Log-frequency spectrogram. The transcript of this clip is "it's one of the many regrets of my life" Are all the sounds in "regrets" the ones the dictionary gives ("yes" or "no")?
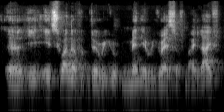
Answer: yes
